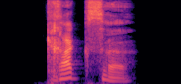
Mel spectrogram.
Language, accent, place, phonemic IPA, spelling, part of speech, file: German, Germany, Berlin, /ˈkʁaksə/, Kraxe, noun, De-Kraxe.ogg
- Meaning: 1. pannier for one's back 2. an old, dilapidated vehicle or device 3. illegible lettering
